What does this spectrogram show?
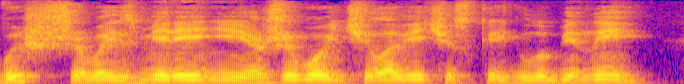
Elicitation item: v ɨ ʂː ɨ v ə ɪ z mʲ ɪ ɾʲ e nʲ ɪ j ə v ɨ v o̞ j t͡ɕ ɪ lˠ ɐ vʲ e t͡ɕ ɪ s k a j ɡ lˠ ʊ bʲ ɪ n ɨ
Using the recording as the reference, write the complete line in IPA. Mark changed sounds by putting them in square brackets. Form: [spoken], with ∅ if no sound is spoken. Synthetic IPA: v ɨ ʂː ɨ v ə ɪ z mʲ ɪ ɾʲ e nʲ ɪ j ə [ʐ] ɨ v o̞ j t͡ɕ ɪ lˠ ɐ vʲ e t͡ɕ ɪ s k [ə] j ɡ lˠ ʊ bʲ ɪ n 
